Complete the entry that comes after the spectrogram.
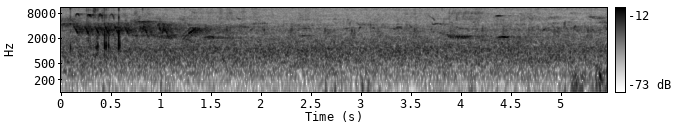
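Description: Small songbirds chirping over a steady outdoor background hiss, with a few quick high calls near the start and a short whistled note about two-thirds of the way through.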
